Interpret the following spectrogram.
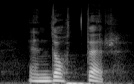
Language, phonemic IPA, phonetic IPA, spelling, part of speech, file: Swedish, /²dɔtɛr/, [ˈdɔtːˌtər], dotter, noun, Sv-dotter.ogg
- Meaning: a daughter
